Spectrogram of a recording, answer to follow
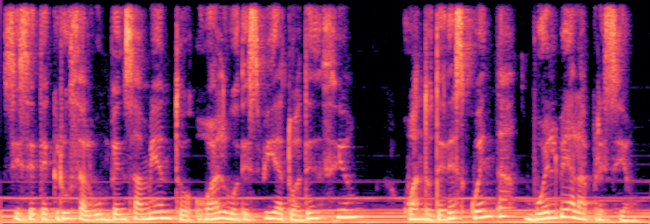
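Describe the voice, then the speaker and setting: A woman guiding a meditation in a soft, slow voice that often drops to a whisper. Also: mid-range voice. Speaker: meditation guide. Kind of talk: guided meditation. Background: soft music with singing bowls.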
